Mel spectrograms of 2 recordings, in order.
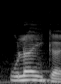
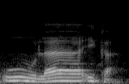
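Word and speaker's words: أولئك: তিলকা উভয়ের বহুবচন হচ্ছে উলাইকা যেমন হাদিহির বহুবচন হা উলাই জালিকা তিলকার বহুবচন হচ্ছে উলাইকা উলাইকা এর ওয়াও উচ্চারিত হয় না কারণ আমরা কিন্তু এখানে বলছি না যে উলাইকা এরকম কিন্তু না এই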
